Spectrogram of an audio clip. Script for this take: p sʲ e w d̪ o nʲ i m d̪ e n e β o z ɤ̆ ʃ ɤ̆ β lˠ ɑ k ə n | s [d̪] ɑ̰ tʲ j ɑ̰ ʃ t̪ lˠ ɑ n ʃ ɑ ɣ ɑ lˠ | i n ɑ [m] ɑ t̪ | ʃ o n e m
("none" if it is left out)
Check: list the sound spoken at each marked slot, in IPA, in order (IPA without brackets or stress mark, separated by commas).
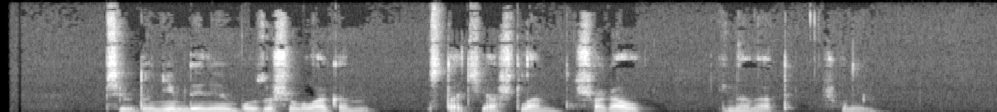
t̪, n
